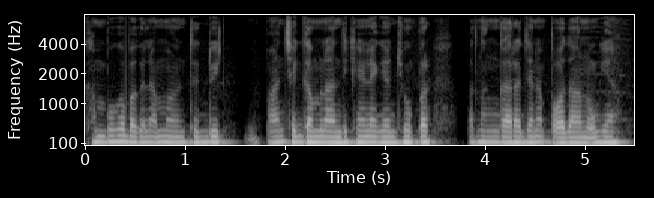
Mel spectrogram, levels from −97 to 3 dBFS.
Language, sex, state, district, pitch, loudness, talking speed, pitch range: Garhwali, male, Uttarakhand, Uttarkashi, 125 Hz, -31 LUFS, 165 wpm, 120-130 Hz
